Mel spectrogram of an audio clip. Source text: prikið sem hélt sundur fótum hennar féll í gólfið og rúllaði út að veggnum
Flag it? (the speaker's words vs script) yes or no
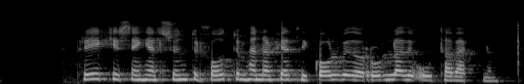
no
